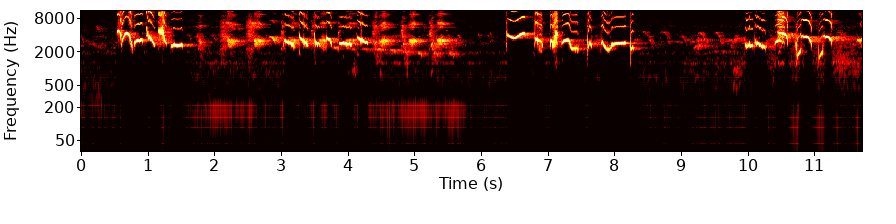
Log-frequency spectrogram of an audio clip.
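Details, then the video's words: Lure song of an Oriental magpie-robin used to provoke rival birds into full singing: bursts of loud, varied whistles, sweeps and chattering notes in three bouts separated by short pauses, with a faint low hum underneath. "PANCINGAN KACER LANGSUNG PANAS BONGKAR ISIAN"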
